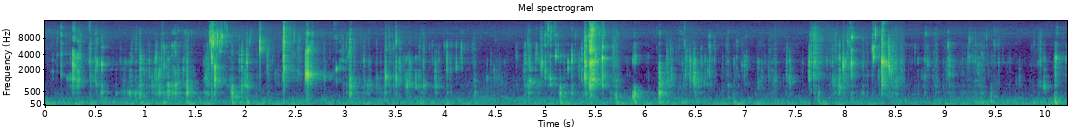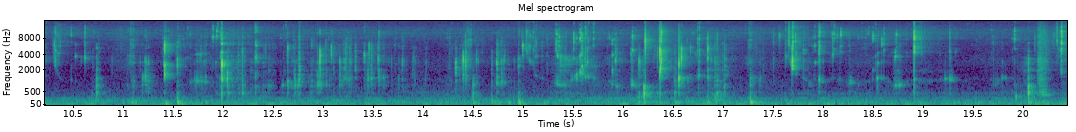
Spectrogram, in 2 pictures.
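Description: Close-miked chewing of a soft Japanese kyoho grape jelly, with irregular clusters of mouth smacks and clicks.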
